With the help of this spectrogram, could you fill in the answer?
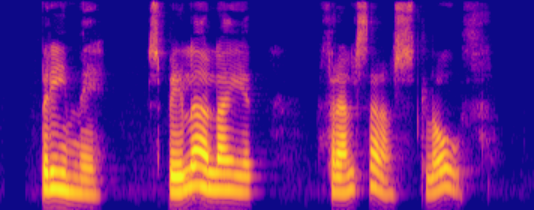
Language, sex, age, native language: Icelandic, female, 40-49, Icelandic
